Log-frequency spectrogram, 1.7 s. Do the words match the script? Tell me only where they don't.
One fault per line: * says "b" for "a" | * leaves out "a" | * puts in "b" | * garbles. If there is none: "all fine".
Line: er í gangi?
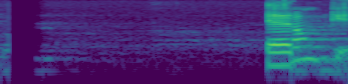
all fine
